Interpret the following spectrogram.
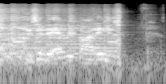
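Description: Background music with a voice over it, from a video being played back; it cuts off suddenly about one and a half seconds in.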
